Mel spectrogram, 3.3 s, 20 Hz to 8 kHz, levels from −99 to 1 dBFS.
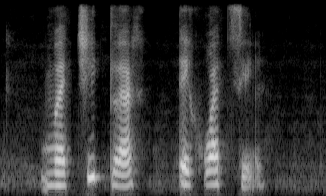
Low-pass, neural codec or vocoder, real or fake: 7.2 kHz; codec, 24 kHz, 1.5 kbps, HILCodec; fake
